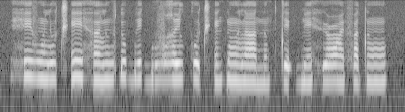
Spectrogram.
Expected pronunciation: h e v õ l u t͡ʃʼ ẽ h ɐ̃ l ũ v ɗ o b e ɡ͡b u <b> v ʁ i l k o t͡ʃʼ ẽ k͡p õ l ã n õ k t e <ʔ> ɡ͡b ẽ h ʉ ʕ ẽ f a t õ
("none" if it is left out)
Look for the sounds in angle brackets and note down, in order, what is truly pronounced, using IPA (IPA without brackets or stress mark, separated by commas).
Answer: none, ʔ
